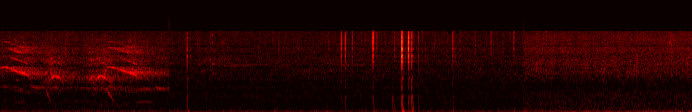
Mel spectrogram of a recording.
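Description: Birds calling with a run of short falling chirps during the first second and a half or so. A few sharp clicks follow between about three and a half and four seconds in, the last one the loudest.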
